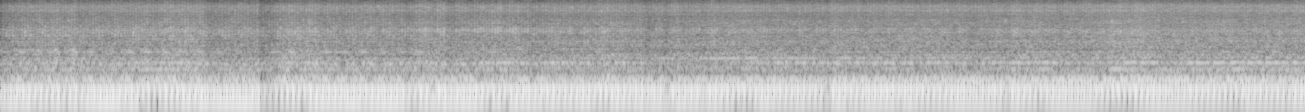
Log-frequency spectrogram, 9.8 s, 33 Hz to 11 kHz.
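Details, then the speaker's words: Buick with newly installed Bailey Engineering TR6 ignition system running waste-spark smart coils from current V6 trucks, 2012: catches cleanly and settles into steady, deep, even idle with no misfires or stumbles; normal idle. "I'm going to go ahead and fire up the ignition and I'll actually start the car here so you can hear it wrong"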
